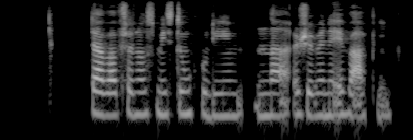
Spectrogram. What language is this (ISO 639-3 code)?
ces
